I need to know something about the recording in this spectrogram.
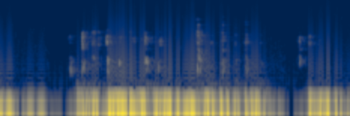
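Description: Computer keyboard typing: a quick run of key clicks, broken by a short pause a little before half a second in, over a steady low hum.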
